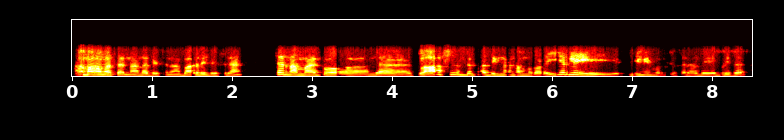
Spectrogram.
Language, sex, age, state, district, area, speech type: Tamil, male, 18-30, Tamil Nadu, Coimbatore, urban, conversation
